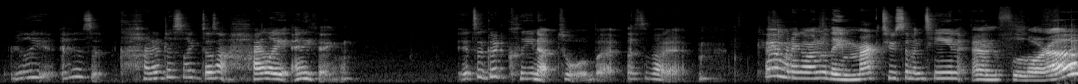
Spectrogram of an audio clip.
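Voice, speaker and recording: The voice moves at a moderate pace with lively intonation and big swings in loudness. Audible room echo can be heard. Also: woman, high pitch for a woman. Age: 20s. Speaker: beauty vlogger. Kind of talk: makeup tutorial. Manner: mumbling; casual, chatty.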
